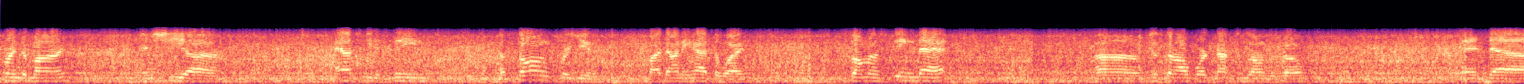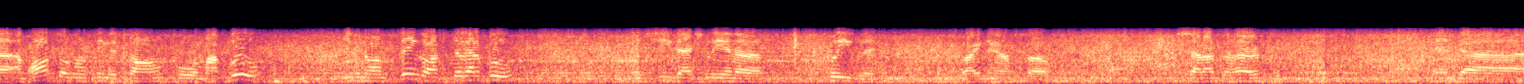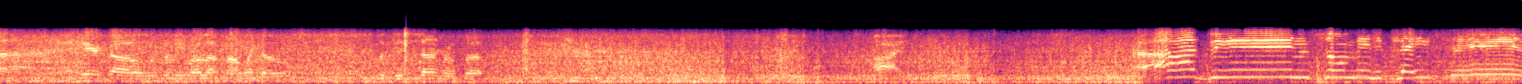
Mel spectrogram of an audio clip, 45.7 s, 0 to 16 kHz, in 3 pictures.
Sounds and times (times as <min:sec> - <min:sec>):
Speech: 0:00.0 - 0:00.7, 0:01.4 - 0:02.2, 0:03.4 - 0:04.3, 0:05.0 - 0:07.5, 0:08.5 - 0:09.5, 0:11.0 - 0:13.1, 0:14.6 - 0:17.9, 0:18.7 - 0:20.4, 0:21.6 - 0:22.9, 0:23.5 - 0:24.0, 0:24.8 - 0:25.8, 0:27.0 - 0:27.9, 0:29.6 - 0:33.4, 0:34.2 - 0:35.4, 0:39.2 - 0:39.6, 0:41.9 - 0:45.7.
